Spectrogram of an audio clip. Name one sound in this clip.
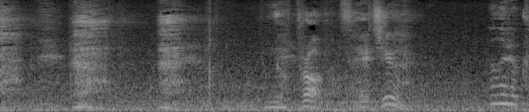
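A man speaks in a low, strained voice.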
